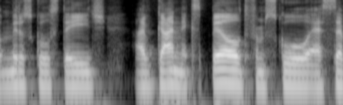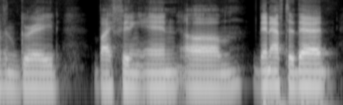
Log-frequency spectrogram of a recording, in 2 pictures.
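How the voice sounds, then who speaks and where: A man's voice: mid-range voice, clear, resonant tone. A man in his twenties from Kenya, telling his life story as an interview guest in a plain, matter-of-fact way. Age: 20s.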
